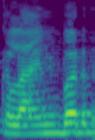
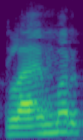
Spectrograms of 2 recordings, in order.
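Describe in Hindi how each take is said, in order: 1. इस शब्द में b बोला जाता है। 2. इस शब्द में b साइलेंट है। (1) "क्लाइंबर नहीं कहते" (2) "क्लाइमर कहते हैं"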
